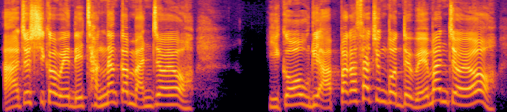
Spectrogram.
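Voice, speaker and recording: A woman voicing a jealous five-year-old boy who whines and shouts in a shrill child's voice. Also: animated, moderate pace, no room sound, clean studio sound. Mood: shrill whining.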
